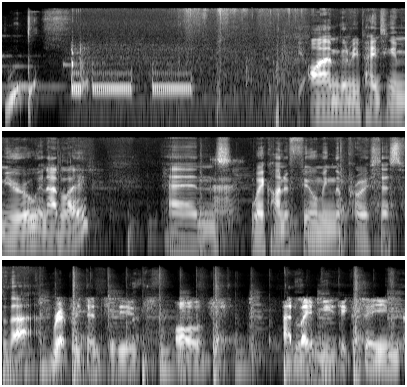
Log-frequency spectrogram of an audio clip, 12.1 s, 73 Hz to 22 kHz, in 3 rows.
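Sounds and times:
phone ringback tone: 0:00.6 - 0:02.0.

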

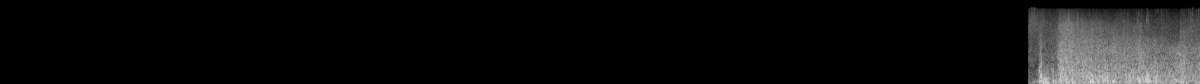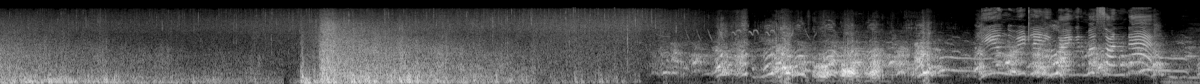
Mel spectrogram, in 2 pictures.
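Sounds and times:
rain: 0:10.3 - 0:20.7
thunderclap rolling: 0:10.3 - 0:21.3.

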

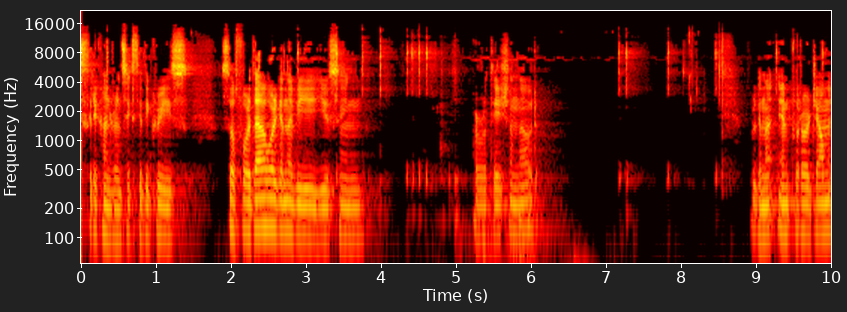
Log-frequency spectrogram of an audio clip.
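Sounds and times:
computer mouse clicks: 0:03.7 - 0:05.1, 0:07.1 - 0:08.6.

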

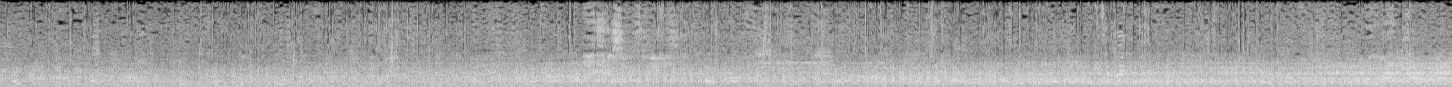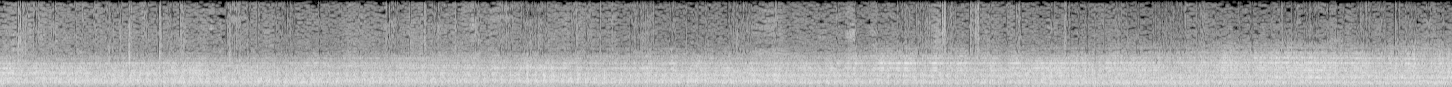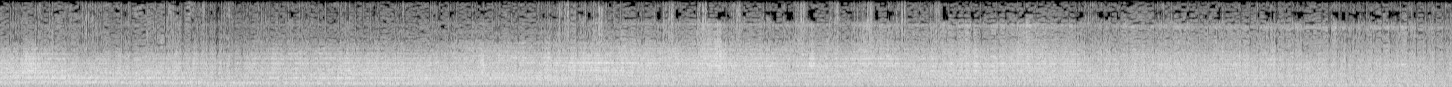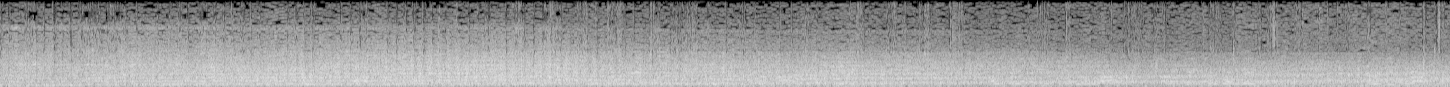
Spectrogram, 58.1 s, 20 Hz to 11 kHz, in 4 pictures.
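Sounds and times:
helicopter rotors chopping: 0:00.0 - 0:58.0
turbine engine whine: 0:00.0 - 0:58.0.

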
